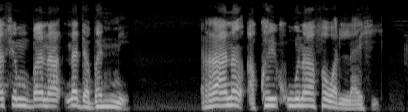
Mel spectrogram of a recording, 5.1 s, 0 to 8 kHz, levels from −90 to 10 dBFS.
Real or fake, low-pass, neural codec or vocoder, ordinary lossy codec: real; none; none; none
